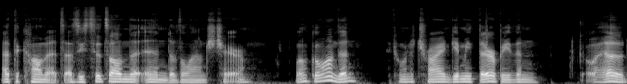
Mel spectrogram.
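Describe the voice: The background stays quiet. The voice is plain reading aloud.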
